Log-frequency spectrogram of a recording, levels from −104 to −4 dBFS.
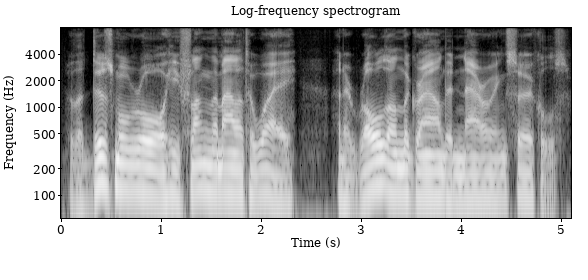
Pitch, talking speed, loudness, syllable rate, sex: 95 Hz, 210 wpm, -17 LUFS, 5.5 syllables/s, male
